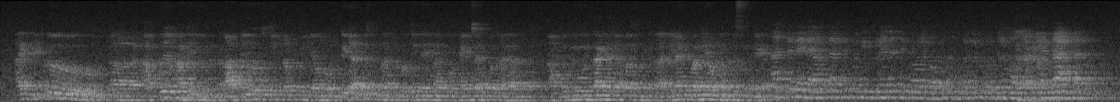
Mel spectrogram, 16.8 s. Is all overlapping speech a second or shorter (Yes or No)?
Yes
